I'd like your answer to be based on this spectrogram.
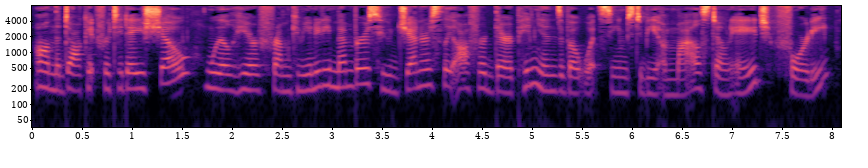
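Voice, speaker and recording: Gravelly woman hosting a radio show. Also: medium pitch, a little mellow. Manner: measured, explanatory delivery. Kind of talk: scripted radio narration.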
